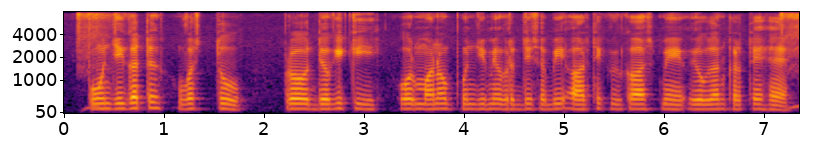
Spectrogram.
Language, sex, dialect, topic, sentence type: Hindi, male, Hindustani Malvi Khadi Boli, banking, statement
